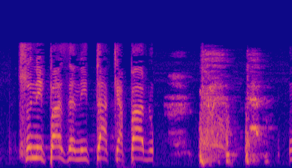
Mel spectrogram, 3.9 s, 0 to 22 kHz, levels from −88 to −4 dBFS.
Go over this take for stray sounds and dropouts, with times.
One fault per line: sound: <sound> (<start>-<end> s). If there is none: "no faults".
sound: cough (2.2-3.7 s)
